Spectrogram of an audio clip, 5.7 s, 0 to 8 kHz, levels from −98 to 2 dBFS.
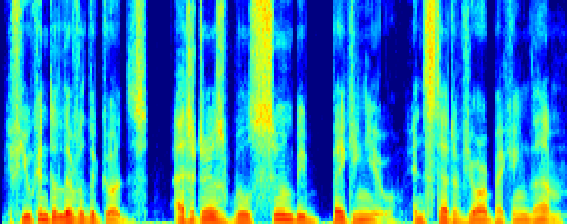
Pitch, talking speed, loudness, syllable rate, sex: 125 Hz, 180 wpm, -19 LUFS, 4.6 syllables/s, male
